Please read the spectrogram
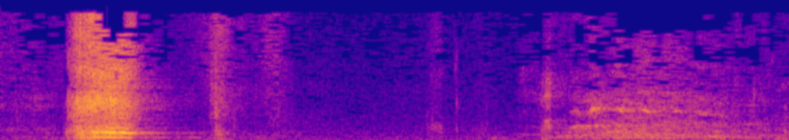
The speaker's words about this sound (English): Yeah, I'm sick. I cough.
